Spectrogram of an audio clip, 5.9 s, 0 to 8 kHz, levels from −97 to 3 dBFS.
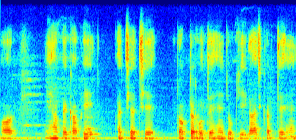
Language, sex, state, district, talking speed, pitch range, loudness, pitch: Hindi, male, Chhattisgarh, Kabirdham, 120 wpm, 115-130 Hz, -18 LUFS, 120 Hz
